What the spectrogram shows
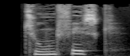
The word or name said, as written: tunfisk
